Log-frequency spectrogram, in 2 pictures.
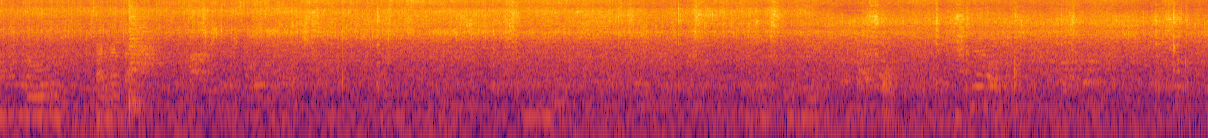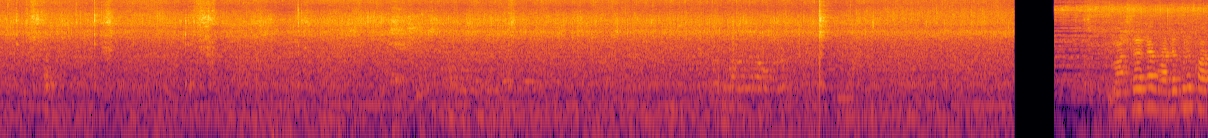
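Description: Chopped tomatoes fry in a cooked-down spice paste with oil, giving a loud continuous sizzle and hiss while a spoon scrapes and stirs steadily; the sound cuts out briefly near the end before resuming.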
